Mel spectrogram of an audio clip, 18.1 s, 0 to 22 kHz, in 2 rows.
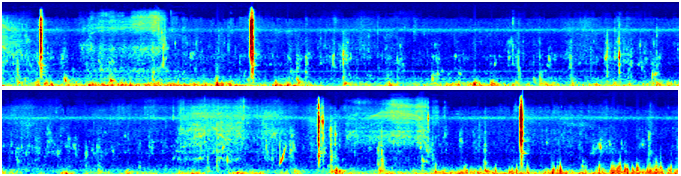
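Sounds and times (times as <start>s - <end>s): faint steady hum: 0.0s - 18.0s
wind rumble on microphone: 0.0s - 18.0s
knocks and clicks from handling gear: 13.2s - 13.6s.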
